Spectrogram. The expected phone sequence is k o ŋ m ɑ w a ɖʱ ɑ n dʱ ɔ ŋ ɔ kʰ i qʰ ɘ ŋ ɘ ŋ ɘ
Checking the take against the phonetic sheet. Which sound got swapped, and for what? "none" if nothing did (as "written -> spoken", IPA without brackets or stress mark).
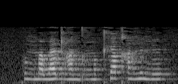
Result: dʱ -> d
